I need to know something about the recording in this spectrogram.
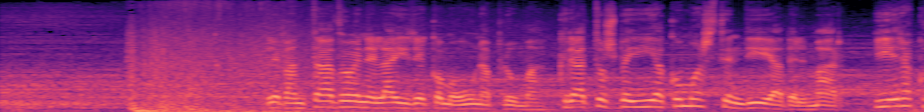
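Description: A waterfall roars as water pours down a rock face.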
